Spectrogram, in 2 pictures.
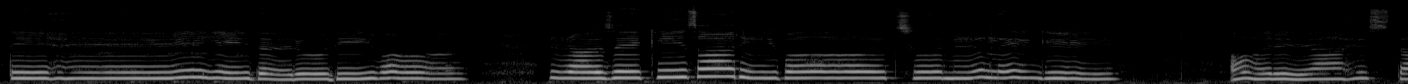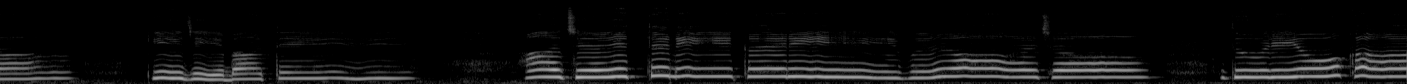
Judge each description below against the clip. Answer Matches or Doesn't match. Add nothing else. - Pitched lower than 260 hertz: Doesn't match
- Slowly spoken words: Matches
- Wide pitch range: Doesn't match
